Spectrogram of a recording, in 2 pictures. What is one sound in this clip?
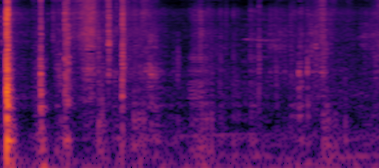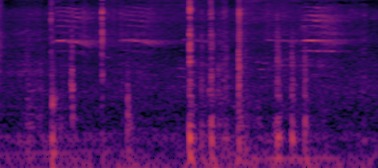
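Plastic clips click and snap as a door panel is pried loose.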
